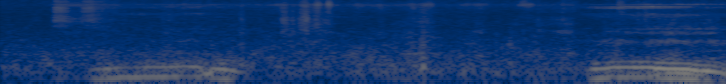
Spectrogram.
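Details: Annoying snoring: deep, rumbling snores on two breaths, with faint rustling and clicks between them.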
